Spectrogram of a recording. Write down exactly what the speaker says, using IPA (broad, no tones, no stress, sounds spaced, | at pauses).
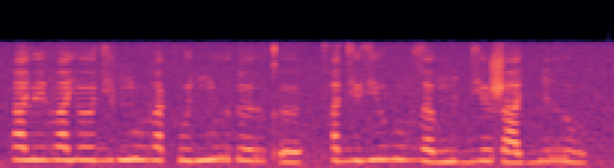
a lʲ o ɪ̯ v a j ɵː dʲ ʉ v ŋ͡m uː v a kʰ u lʲ ŋ͡m u r ɗ ɵː r kʼ ɵ | tʰ a dʲ u zʲ uː v uː v z ɐ ʊ̯ ŋ͡m i ɡ dʲ ɵː ɪ̯ ʂ aː lʲ ɡ͡b i r u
